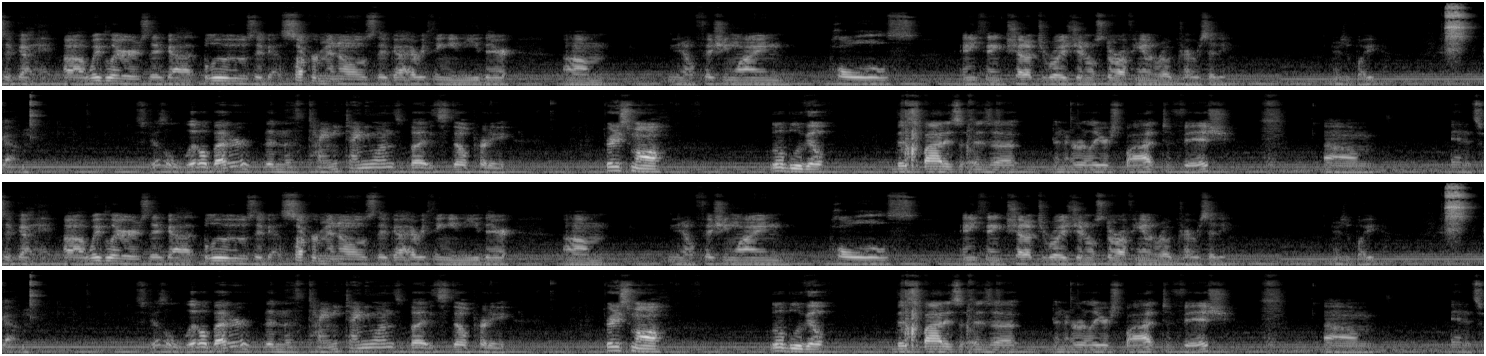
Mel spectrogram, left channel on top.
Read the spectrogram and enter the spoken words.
they've got wigglers, they've got blues, they've got sucker minnows, they've got everything you need there. You know, fishing line, poles, anything. Shout out to Roy's General Store off Hammond Road, Traverse City. There's a bite. Got him. This feels a little better than the tiny ones, but it's still pretty small. Little bluegill. This spot is an earlier spot to fish, and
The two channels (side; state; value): both; identical; correlation 1.00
